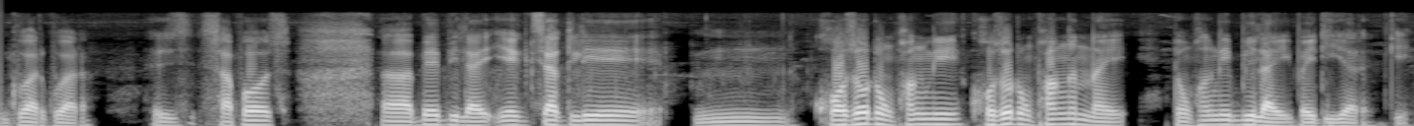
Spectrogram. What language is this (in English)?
Bodo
